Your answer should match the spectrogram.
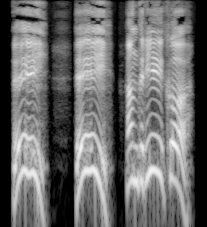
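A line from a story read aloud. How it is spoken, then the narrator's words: Shouting. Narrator (Russian): закричав караед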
